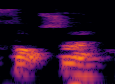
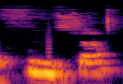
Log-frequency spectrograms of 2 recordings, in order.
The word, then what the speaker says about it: fossa: And their main predator in the wild, everybody pronounces the animal differently. It's either fossa or fusa.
